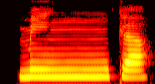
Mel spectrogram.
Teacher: کلمت منک میں نون ساکن ہے، پھر حرف الکاف ہے تو ہم نون ساکن کو چھپاتے ہوئے اور غنہ کے ساتھ یہ حکم کو ادا کریں گے کیونکہ یہاں حکم ہے اخفاء، منک۔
